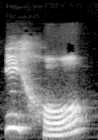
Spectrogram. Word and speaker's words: hijo: Yo soy hijo de Donald. Remember the pronunciation? Don't pronounce the H.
